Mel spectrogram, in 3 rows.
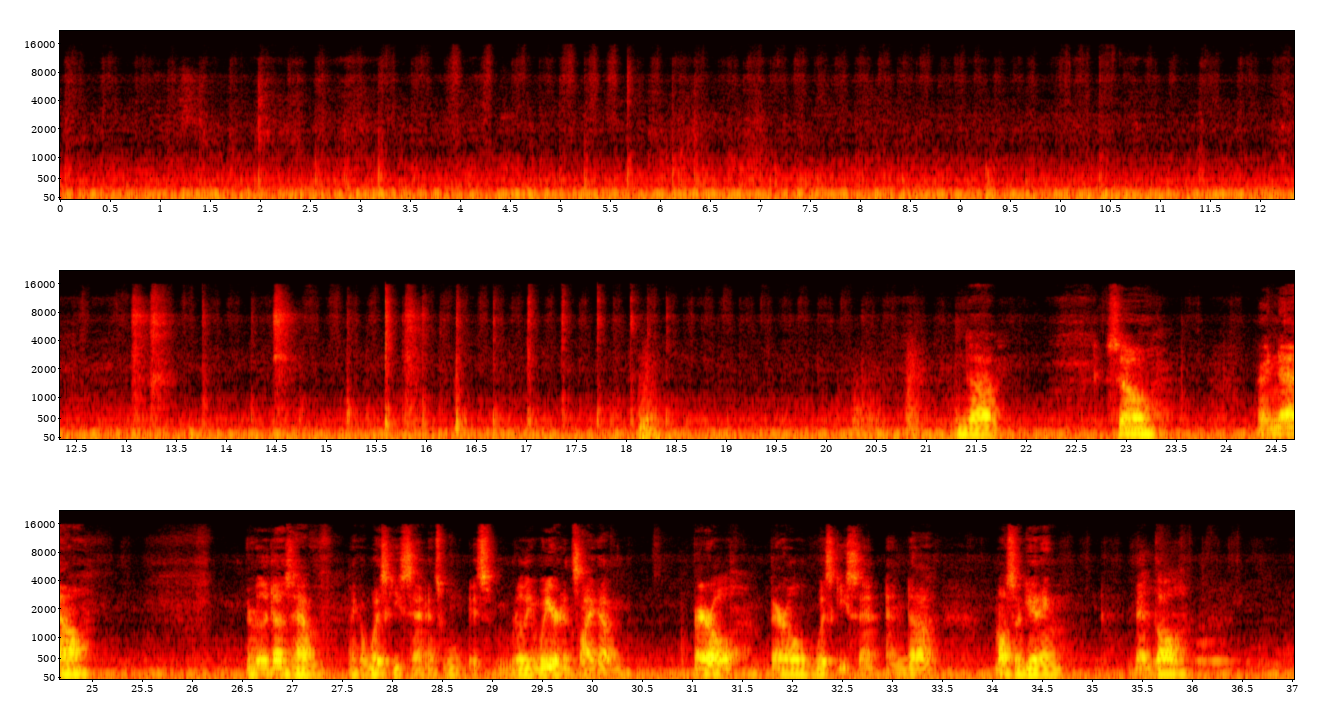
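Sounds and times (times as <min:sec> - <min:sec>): shaving brush on lathered skin: 0:00.0 - 0:21.8
steady low hum: 0:00.0 - 0:37.0.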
